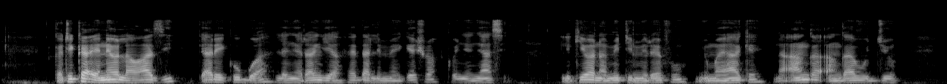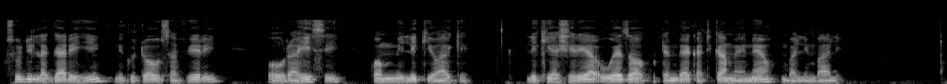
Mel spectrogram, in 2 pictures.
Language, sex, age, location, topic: Swahili, male, 18-24, Kisumu, finance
